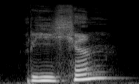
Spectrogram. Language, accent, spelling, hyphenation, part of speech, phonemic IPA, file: German, Austria, riechen, rie‧chen, verb, /ˈʁiːçɛn/, De-at-riechen.ogg
- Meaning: 1. to smell (something); to sniff (something) 2. to use the sense of smell; to detect a smell 3. to smell something 4. to reek; to smell bad 5. to smell 6. to tolerate (someone); to stand (someone)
